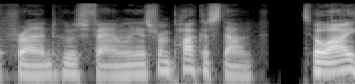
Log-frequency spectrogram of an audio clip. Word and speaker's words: Pakistan: Where the Americans would say it like Pakistan, right? Whereas if I'm remembering how my friend would say it, right? I haven't hung out with him in a long time, but his way of pronouncing it would be like Pakistan, which I think is the more accurate way of saying it, right? And not the long A that Americans like to use, Pakistan.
